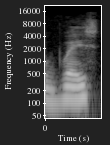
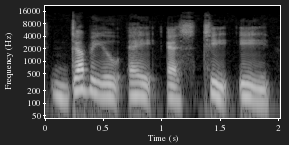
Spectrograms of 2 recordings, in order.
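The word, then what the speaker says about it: W.A.S.T.E.: But she'd pronounced it like a word. Waste. His face congealed. A mask of distrust. It's W A S T E lady, he told her, an acronym, not waste, and we had best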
